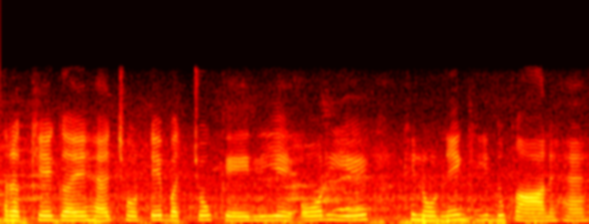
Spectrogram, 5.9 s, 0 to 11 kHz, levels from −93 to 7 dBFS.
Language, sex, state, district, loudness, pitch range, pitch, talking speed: Hindi, male, Chandigarh, Chandigarh, -18 LUFS, 200-220 Hz, 210 Hz, 130 wpm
